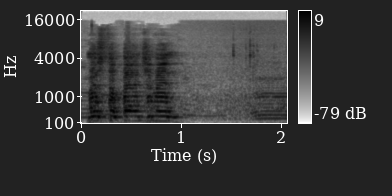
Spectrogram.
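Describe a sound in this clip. A man shouts loudly into a microphone.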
